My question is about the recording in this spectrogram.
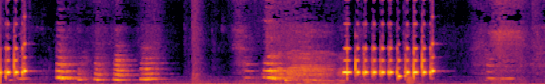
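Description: Women giggling and chuckling with mouths full of banana. Twice, a quick run of rapid identical high beeps, about ten a second, cuts in; these are louder than the laughter.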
